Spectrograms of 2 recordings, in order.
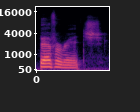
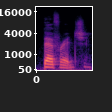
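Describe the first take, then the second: First: The word is said with its full syllables. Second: The word is said with one syllable dropped.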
